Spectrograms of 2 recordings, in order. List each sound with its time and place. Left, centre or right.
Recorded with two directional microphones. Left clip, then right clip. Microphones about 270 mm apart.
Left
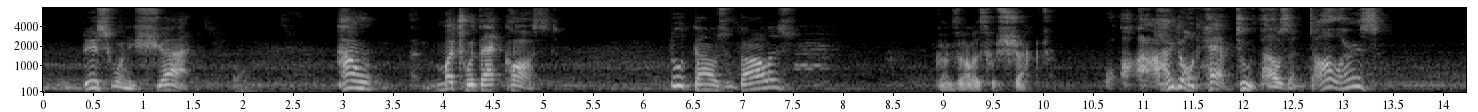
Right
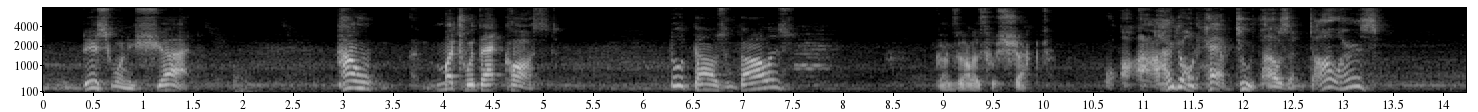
0.0 s a man's voice: centre
2.9 s a woman's voice: centre
6.2 s speech: centre
8.9 s speech: centre; by 13.1 s right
